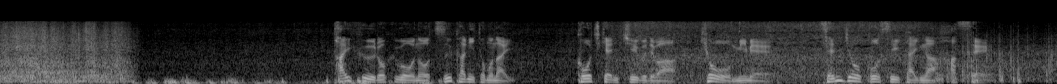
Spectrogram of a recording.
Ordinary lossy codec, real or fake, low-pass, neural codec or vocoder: none; real; none; none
